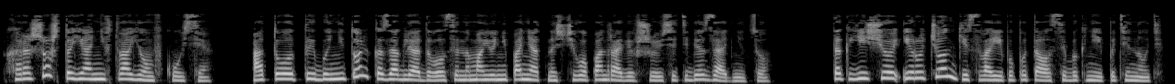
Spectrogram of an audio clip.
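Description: A woman's voice: mid-range voice, normal speed, no echo, clean studio sound, natural voice. A woman voicing a bold, teasing young female apprentice in an audiobook, with a raised, mocking voice. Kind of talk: audiobook character voice.

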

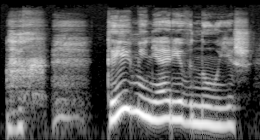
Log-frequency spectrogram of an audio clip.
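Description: A woman's voice: medium pitch, moderate pace, darkish tone, pitched above the performer's own voice, natural voice. A woman reading the part of a proud, moody young woman in an audiobook, sullen and sarcastic.

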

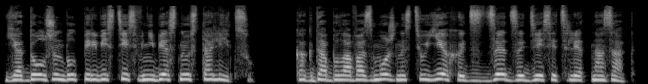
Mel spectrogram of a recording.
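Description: A woman voicing a weary male captain who speaks gravely and measuredly. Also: medium pitch, steady tone, moderate pace, darkish tone, dry recording, clean studio sound, lightly acted. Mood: grim.

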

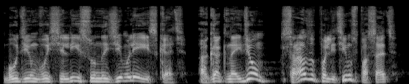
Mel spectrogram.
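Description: A man voicing the boy hero Ivan in a storybook reading, excited and bossy. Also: mid-range voice, fairly quick, husky, pitched above the performer's own voice. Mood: eager.

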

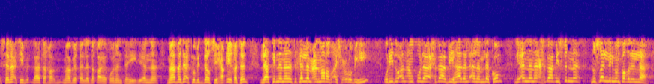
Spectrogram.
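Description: A Saudi preacher delivers a mosque religious lesson with fervour, pressing his listeners with rhetorical questions. His voice sits strikingly high for a man. It carries a long reverb from a large hall, heard through thin, phone-like audio.

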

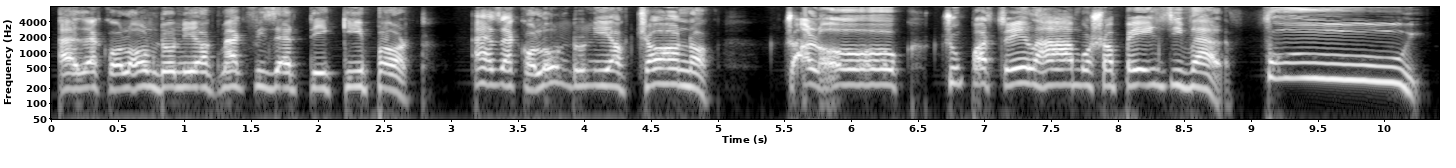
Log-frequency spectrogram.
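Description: A man voicing a bearded old football fan who shouts and rages at the referee. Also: sits high, animated, creaky, pitched above the performer's own voice. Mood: furious. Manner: shouting, agitated.

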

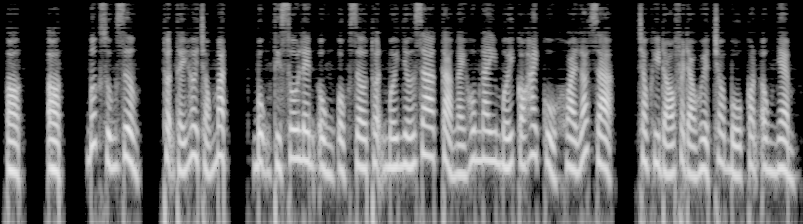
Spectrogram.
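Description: A woman's voice: medium pitch, slightly rough, no room sound. Woman reading a ghost story. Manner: steady storytelling. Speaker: audiobook narrator. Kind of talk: scripted horror narration.

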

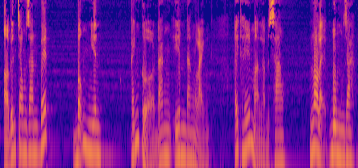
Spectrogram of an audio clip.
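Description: A man's voice: fairly high pitch, huge pitch swings, a little slow, warm tone, faint music behind. A man narrating a ghost story with a dramatic, swooping delivery.

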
